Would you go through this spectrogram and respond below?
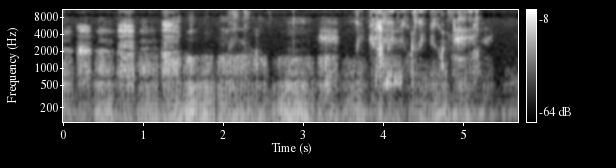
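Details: Domestic cat purring: a continuous low, rumbling vibration that swells and eases in steady waves, with faint rustling and clicking sounds over the top.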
